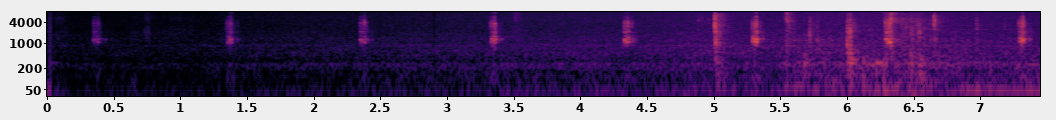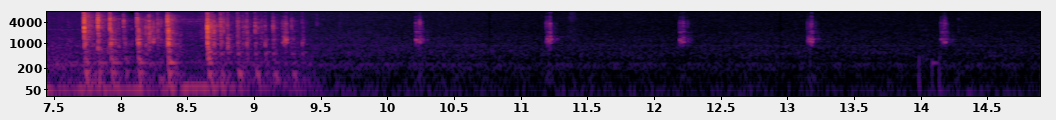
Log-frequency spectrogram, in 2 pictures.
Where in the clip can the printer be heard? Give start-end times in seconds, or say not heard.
not heard.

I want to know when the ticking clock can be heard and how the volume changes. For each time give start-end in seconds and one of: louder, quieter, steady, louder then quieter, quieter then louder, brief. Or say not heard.
0.0-14.8 louder then quieter.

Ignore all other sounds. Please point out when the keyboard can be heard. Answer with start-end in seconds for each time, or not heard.
5.0-9.4.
